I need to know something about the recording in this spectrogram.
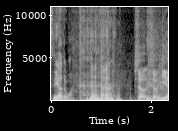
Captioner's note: laughter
